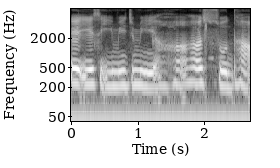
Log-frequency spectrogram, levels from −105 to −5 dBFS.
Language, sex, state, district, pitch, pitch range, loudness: Hindi, female, Chhattisgarh, Raigarh, 225 Hz, 210-235 Hz, -17 LUFS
